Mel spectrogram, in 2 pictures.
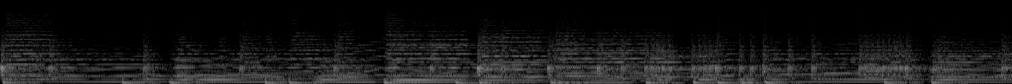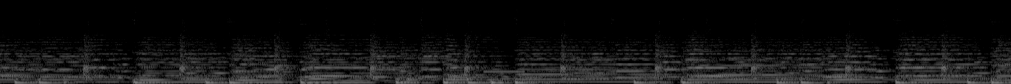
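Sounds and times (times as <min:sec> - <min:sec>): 
music: 0:00.0 - 0:20.2
snare drum: 0:00.0 - 0:20.2.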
